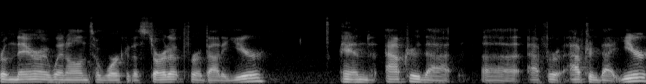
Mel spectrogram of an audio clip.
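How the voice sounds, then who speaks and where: An unremarkable speaking voice with an American accent and ordinary pitch variation. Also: man. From United States. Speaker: game studio co-founder. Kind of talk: interview.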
